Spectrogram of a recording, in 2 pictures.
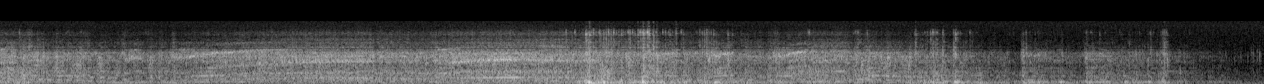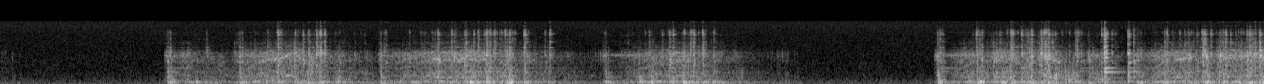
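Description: Radio-controlled model car's drive motor heard close up from the car itself, its pitch rising and falling with speed. On rough ground it runs in stop-start bursts with knocking and rattling, going almost quiet twice for a second or two.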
